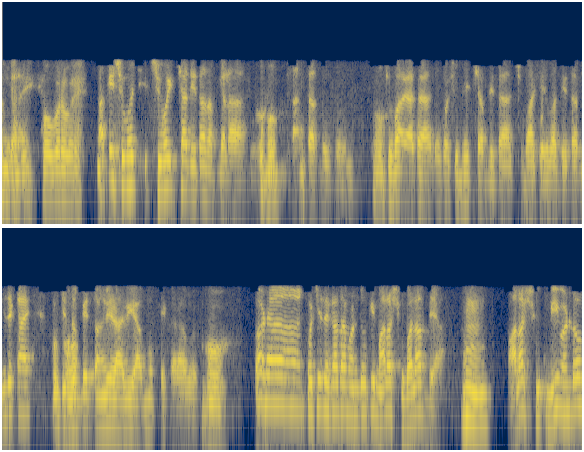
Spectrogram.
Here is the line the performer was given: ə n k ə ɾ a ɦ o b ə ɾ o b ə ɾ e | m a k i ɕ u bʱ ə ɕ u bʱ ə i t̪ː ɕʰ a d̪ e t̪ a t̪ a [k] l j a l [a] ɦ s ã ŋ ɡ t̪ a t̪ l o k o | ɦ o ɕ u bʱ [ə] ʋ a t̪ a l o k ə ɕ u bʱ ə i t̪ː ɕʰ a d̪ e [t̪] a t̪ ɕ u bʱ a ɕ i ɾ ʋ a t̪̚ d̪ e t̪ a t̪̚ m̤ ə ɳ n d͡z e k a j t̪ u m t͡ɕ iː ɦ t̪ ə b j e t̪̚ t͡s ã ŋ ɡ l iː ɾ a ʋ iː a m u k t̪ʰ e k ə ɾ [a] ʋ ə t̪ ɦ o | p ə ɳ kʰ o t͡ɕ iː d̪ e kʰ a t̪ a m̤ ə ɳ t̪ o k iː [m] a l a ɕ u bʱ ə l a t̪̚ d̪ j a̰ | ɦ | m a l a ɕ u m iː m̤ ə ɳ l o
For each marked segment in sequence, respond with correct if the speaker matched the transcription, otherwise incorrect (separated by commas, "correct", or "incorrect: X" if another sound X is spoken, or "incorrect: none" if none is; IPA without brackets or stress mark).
incorrect: p, correct, incorrect: a, correct, correct, correct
